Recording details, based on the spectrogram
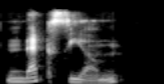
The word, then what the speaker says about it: NXIVM: It's spelled very weird. Nexium is actually a prescription drug. This is actually Nexium the cult. And it's spelled N-X-I-V-M.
